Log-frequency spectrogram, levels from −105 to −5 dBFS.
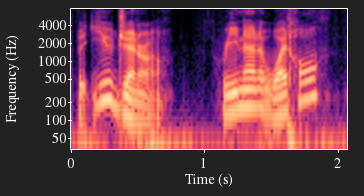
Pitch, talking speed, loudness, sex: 165 Hz, 230 wpm, -20 LUFS, male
